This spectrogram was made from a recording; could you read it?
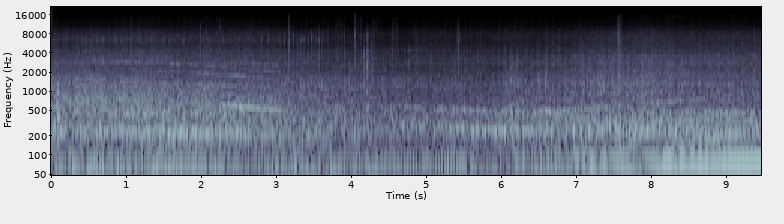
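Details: Land Rover LT230 transfer case, sound proofing fitted: steady gear whine rising and falling in pitch with road speed over drivetrain rumble.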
